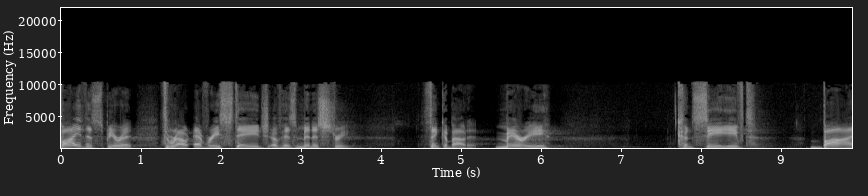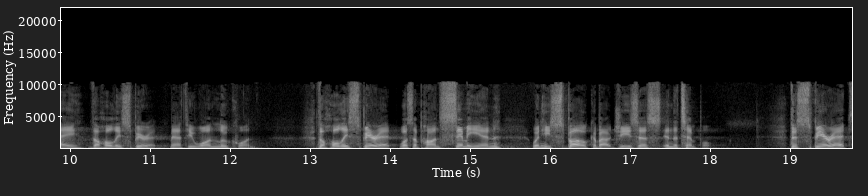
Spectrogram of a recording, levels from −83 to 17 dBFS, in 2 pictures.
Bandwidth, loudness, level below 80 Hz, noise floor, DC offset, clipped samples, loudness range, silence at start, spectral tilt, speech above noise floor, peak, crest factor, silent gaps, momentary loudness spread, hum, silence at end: 11 kHz; -23 LUFS; -70 dBFS; -65 dBFS; under 0.1%; under 0.1%; 3 LU; 0 s; -2.5 dB/octave; 40 dB; 0 dBFS; 26 dB; none; 10 LU; none; 0 s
